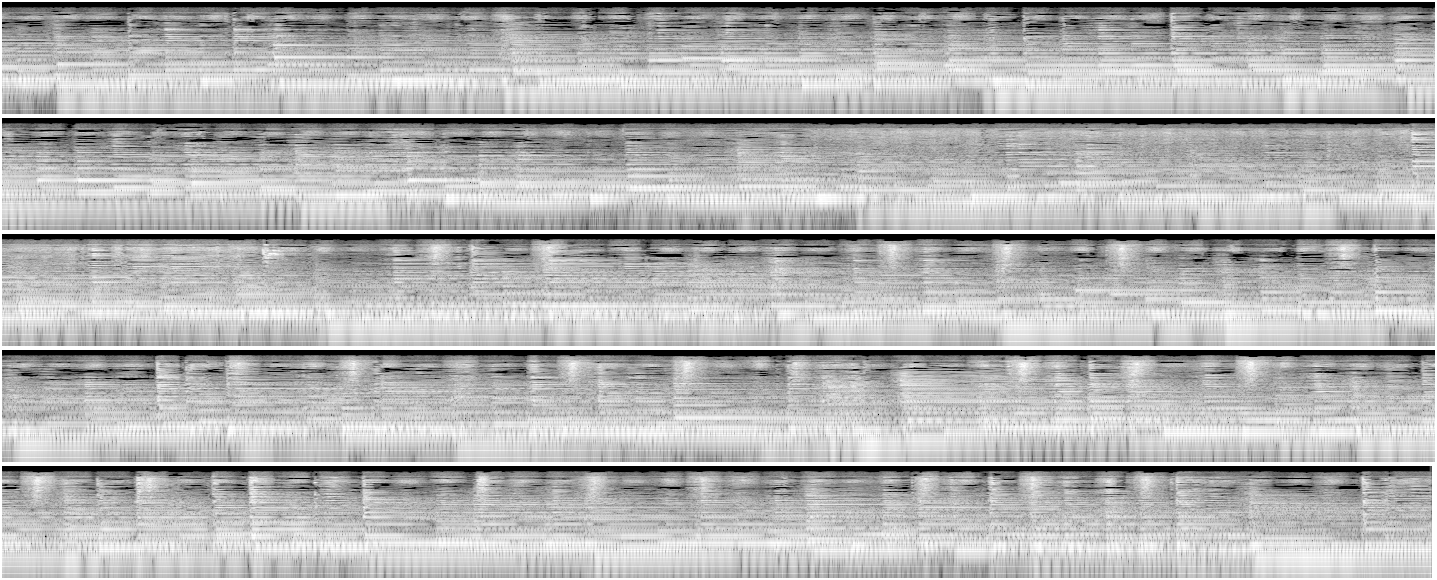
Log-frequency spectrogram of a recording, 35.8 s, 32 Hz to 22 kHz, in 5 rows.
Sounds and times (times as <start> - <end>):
Music: 0.0 - 35.8.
